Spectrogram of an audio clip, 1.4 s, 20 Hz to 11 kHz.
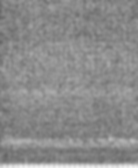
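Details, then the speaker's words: Used engine fitted to high-mileage BMW R1150GS boxer twin: deep, even low thump at steady idle, no knocks or misses, idling smoothly. "listen there's nothing wrong with the engine the engine sounds"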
